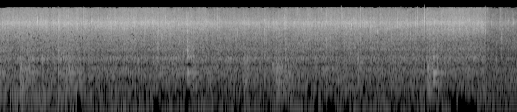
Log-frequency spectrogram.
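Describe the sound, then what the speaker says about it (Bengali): Ginger and garlic fry in a pan for chicken tehari, giving a steady, close, loud sizzle throughout with faint stirring scrapes and a slight drop near the end. "আদা রসুনটা কষানো হয়ে গেছে"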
